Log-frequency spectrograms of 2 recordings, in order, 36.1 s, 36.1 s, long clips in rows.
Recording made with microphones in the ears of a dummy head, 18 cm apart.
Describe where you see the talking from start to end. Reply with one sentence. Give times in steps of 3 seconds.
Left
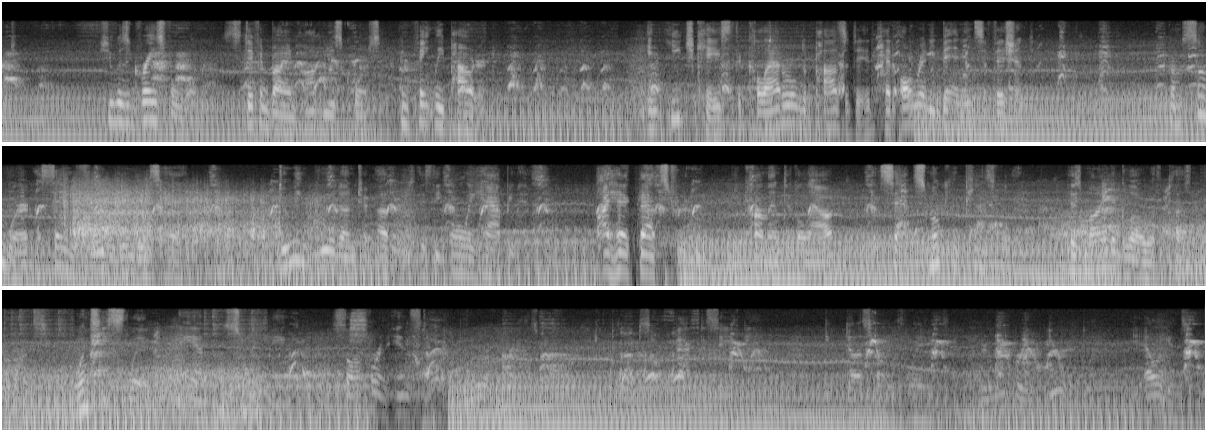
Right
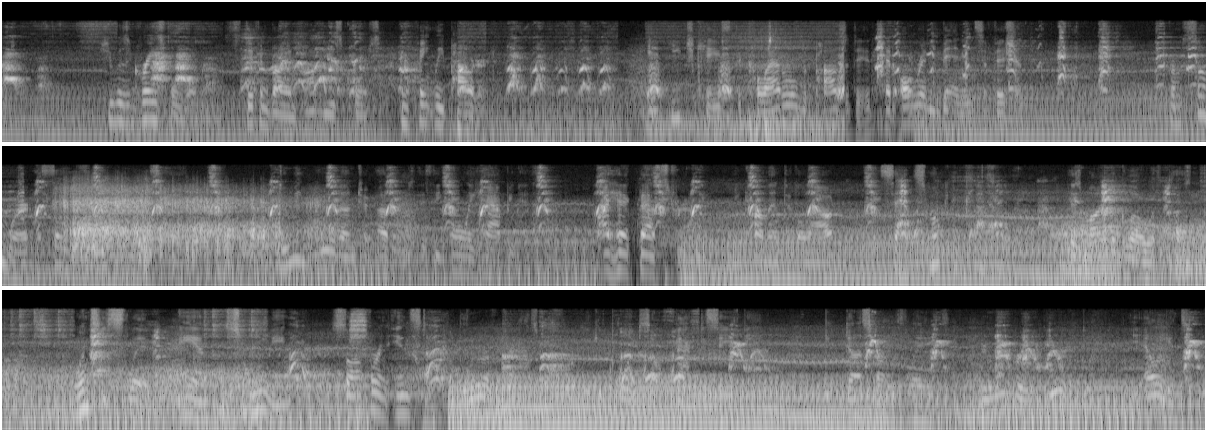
In this clip you hear the talking on the left from 0 s and on the right from 24 s.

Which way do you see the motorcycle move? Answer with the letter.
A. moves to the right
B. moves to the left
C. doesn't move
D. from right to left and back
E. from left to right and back
A.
